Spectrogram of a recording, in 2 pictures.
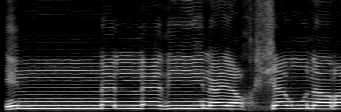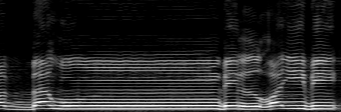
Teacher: جب کبھی میم ساکن کے بعد با آئے اخفاء شفی کا غنہ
